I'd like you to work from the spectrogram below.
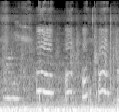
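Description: Dogo Argentino puppies whimper and yip at feeding time, several high, wavering whines overlapping in short bursts, close by over a steady low background hum.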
